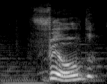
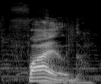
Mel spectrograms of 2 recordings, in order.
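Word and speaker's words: Fylde: Peter Milton he says filled like AFC filled the team the non league team it's pronounced filed like I filed your report thank you very much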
